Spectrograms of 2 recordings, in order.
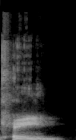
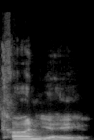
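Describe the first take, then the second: First: The name is said with one syllable. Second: The name is said with two syllables. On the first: This is how people said it before the name was known. The speaker calls it wrong. "people used to say Kane" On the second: This is the name as everyone now knows it. The speaker calls it right. "before everyone knew it was [name]"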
